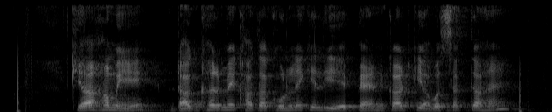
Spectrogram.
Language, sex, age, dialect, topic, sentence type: Hindi, male, 31-35, Marwari Dhudhari, banking, question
